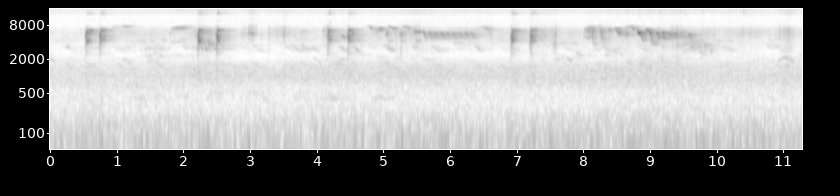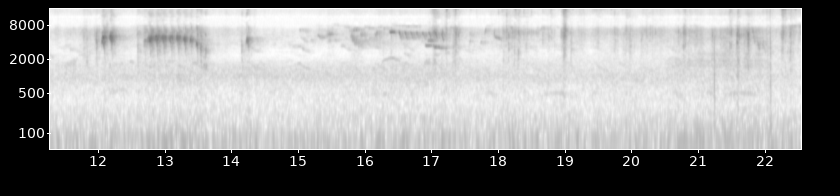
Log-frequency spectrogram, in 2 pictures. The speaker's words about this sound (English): As you can hear, I'm accompanied on my early morning dog walk by the dawn chorus, which makes such a difference to the day.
